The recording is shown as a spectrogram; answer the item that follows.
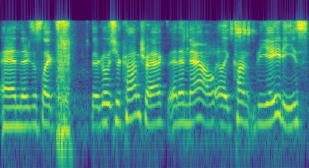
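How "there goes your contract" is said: ordinary talk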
